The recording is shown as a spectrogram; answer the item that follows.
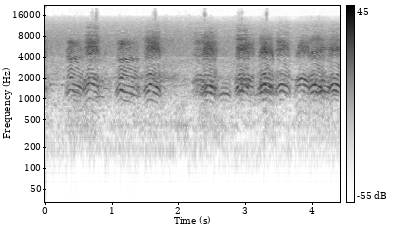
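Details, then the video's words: Crows reacting to a barn owl's presence in Brisbane, Australia, on 22 February 2022; harsh, drawn-out arched caws come in irregular groups of two or three, several birds overlapping, loud throughout. "Crow Reacts to Barn Owl with High Volume Raucous Noise"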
